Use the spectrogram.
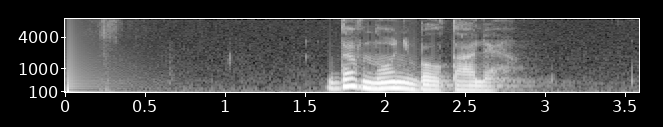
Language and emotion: Russian, neutral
